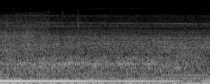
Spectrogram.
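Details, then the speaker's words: Fuel pumps switched on in a freshly built Nissan SR coupe while fuel pressure is set with an electronic sensor (reading 40 psi, target three bar). A steady low hum holds even with no surging. Normal pump operation. "I got to turn the fuel pumps on on you hear them kick"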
